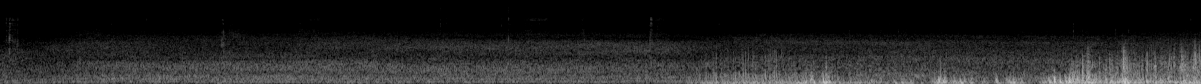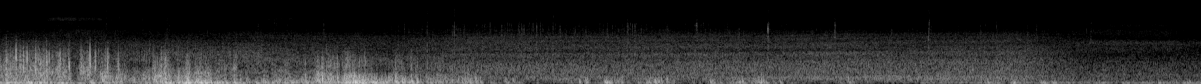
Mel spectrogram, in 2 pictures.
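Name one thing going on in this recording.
A distant waterfall rushes steadily.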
